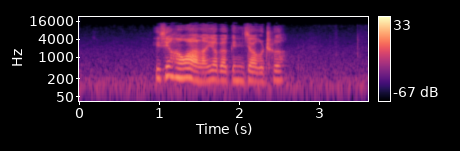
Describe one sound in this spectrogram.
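A young woman speaks softly and calmly nearby.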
